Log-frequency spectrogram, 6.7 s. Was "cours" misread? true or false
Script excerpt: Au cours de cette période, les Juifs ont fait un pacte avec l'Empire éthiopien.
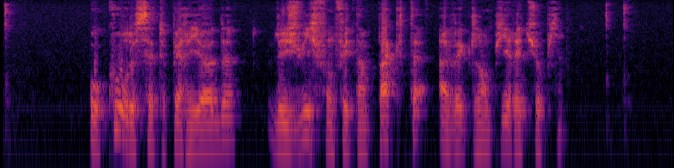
false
